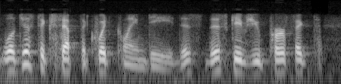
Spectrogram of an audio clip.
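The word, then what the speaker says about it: quitclaim deed: which people mispronounce as quick claim deed like it's somehow quick or easy it's not a quick claim deed it's a quit claim deed it says I quit owning whatever I may own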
